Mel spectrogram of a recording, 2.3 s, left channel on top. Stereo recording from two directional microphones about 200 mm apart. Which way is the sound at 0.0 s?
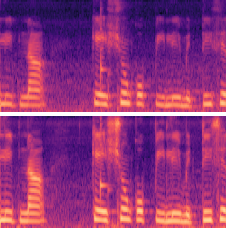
60° right (ahead or behind).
